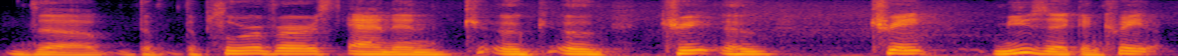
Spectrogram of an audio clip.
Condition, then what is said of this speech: Stuttering. I don't think that, you know, fluency in my home language precludes me not stuttering.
